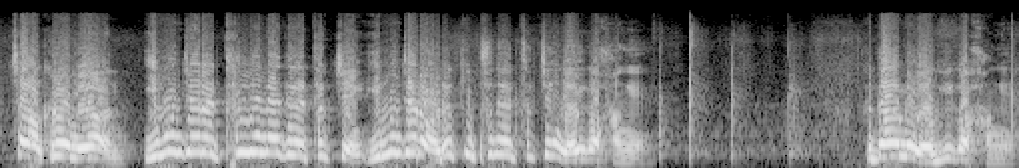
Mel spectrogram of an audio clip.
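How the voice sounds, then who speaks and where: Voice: high voice, sing-song, quick pace, rough recording. An English exam-prep teacher and academy director giving a mock exam explanation lecture, emphatic and casual with students, drilling points through repetition and rhetorical questions. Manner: casual informal speech to students.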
